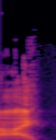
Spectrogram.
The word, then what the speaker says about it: Ai: Do you pronounce it AI or do you pronounce it I? And for show of hands, who pronounces it AI? Well, guess what? I pronounce it I now. Because I just figured I'd just be contrary. But you could pronounce it either way, I suppose. But I is how I seem to read it.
